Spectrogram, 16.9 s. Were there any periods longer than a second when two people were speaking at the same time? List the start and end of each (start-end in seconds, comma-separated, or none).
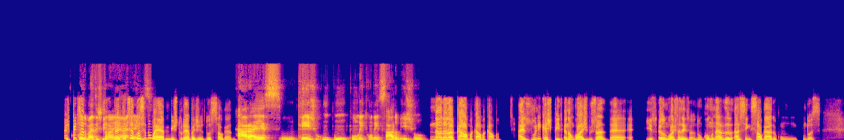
1.4-3.2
